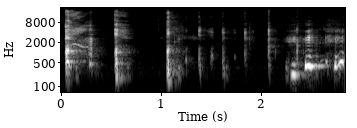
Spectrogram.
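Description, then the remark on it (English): A child's voice makes a series of rough, raspy coughing bursts in imitation of a leopard's call, about three sharp ones followed by shorter huffs and a throaty growl, fairly loud. “He's imitating the sounds of a leopard.”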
